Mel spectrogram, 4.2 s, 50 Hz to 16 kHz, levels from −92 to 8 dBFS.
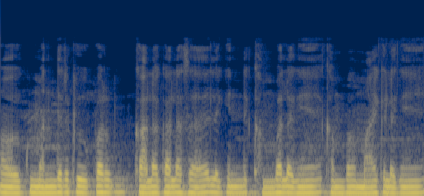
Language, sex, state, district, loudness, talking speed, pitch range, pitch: Hindi, male, Uttar Pradesh, Jalaun, -13 LUFS, 225 wpm, 115-120 Hz, 115 Hz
